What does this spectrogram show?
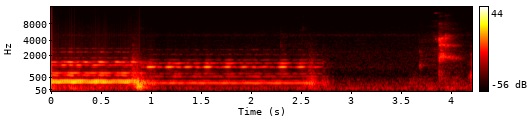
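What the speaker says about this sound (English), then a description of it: "I'm going to go in here and I'm going to use the 60s vintage organ" A soft, dark 60s vintage organ synth preset holds a sustained chord, then shifts briefly before fading to near silence, with a faint short sound at the end.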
